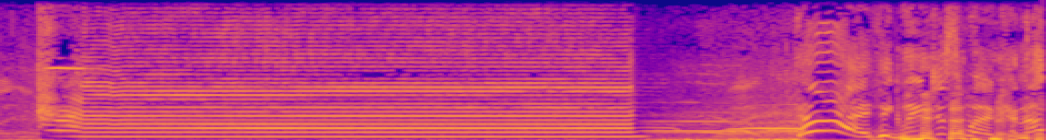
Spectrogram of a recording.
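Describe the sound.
A single loud air horn blast, held up in the air and fired in Reading after a three-two-one countdown, holds one steady, brassy pitch for about three and a half seconds, then cuts off abruptly as voices start talking.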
